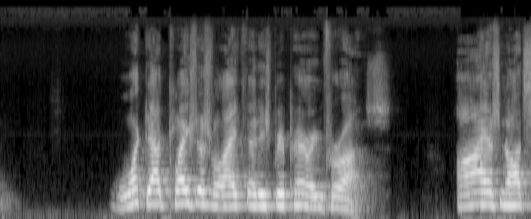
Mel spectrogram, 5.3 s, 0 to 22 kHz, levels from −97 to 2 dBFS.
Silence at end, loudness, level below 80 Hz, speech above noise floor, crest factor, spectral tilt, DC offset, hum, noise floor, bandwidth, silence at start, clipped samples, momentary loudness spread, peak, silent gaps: 0 s; -17 LUFS; -62 dBFS; 49 dB; 16 dB; -6.5 dB/octave; under 0.1%; none; -65 dBFS; 14.5 kHz; 1.1 s; under 0.1%; 7 LU; -2 dBFS; none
